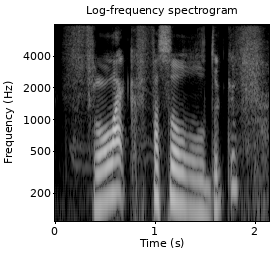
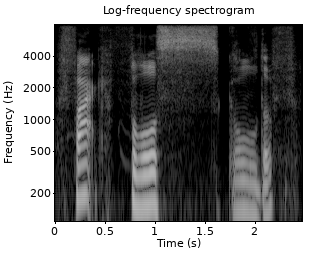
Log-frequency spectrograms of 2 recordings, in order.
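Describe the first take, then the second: First: "Flackfusseldgf" said very slowly, with a wrong L after the F; drawn-out "Flackfusseldgf", sounding out a stray L; wrong pronunciation. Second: "Fackfloskuldf" said very slowly with no L after the F; carefully sounding out "Fackfloskuldf" without the L; corrected pronunciation. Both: Shown as a demonstration. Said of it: "Sorry, no, there isn't an L".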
